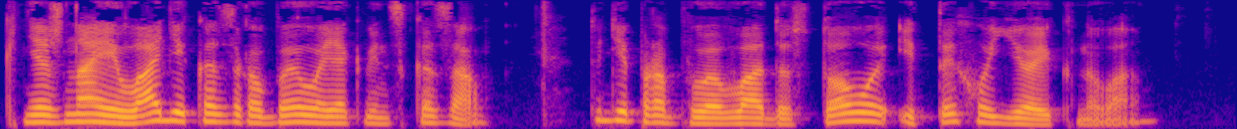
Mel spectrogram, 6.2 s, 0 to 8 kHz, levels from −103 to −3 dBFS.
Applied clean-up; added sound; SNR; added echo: none; none; none; none.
